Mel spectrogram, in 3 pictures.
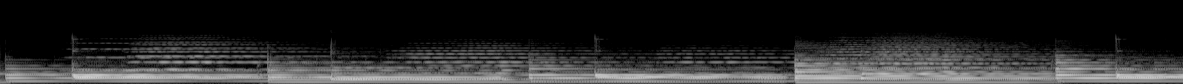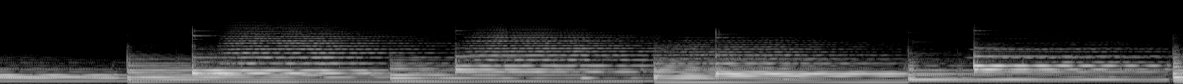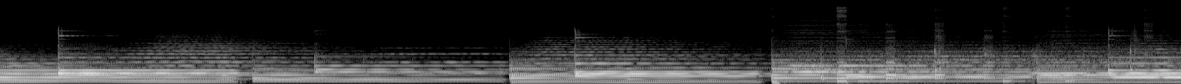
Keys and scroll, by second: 3.9 4, 8.9 l, 9.0 i, 9.3 g, 9.5 t, 20.3 F1, 21.5 ctrl+d, 21.6 Escape, 24.5 2, 24.8 ], 26.8 ], 28.5 4, 32.2 2.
